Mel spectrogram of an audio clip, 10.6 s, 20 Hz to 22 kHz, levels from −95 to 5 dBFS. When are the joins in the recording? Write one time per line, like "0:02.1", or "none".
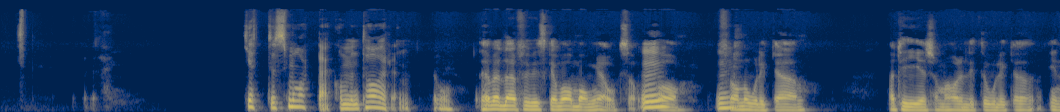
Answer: none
